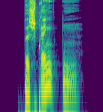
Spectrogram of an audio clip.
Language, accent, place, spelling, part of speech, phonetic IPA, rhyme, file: German, Germany, Berlin, besprengten, adjective / verb, [bəˈʃpʁɛŋtn̩], -ɛŋtn̩, De-besprengten.ogg
- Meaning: inflection of besprengen: 1. first/third-person plural preterite 2. first/third-person plural subjunctive II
